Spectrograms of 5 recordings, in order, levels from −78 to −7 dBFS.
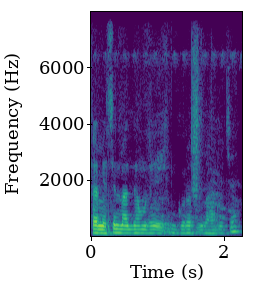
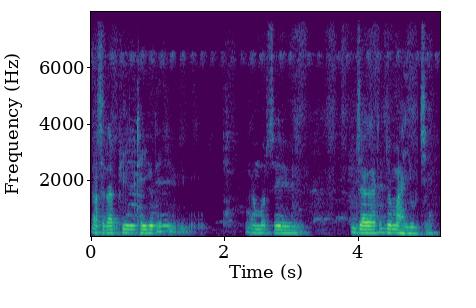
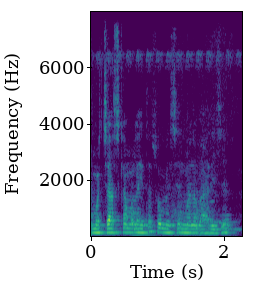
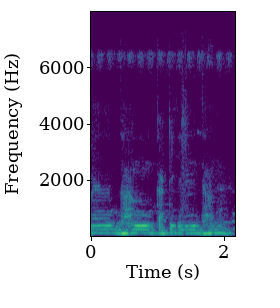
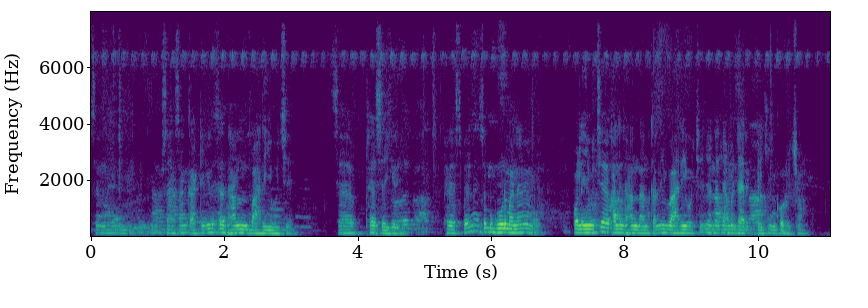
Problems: constant background noise, continuous background conversations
